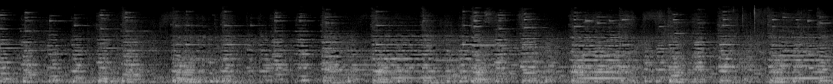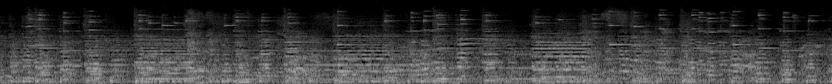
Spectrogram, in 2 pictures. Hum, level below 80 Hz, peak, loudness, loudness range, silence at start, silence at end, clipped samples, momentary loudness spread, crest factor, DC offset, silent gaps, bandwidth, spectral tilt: none; -48 dBFS; -12 dBFS; -28 LUFS; 2 LU; 0 s; 0 s; under 0.1%; 5 LU; 16 dB; under 0.1%; none; 16.5 kHz; -4.5 dB/octave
